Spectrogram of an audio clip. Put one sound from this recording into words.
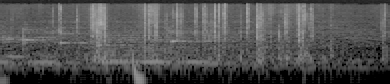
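A gear lever clicks as it is shifted.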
